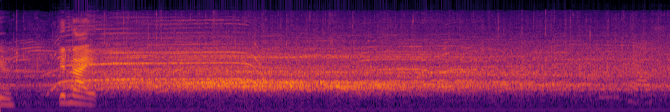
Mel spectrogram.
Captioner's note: audience applause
